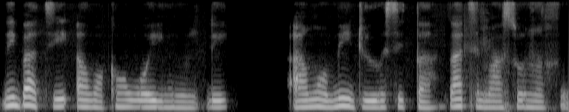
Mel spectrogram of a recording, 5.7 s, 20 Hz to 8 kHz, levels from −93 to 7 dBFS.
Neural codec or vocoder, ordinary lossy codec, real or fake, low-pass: codec, 16 kHz, 0.8 kbps, ZipCodec; none; fake; 7.2 kHz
